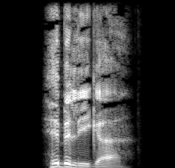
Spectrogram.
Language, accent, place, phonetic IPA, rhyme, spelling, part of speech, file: German, Germany, Berlin, [ˈhɪbəlɪɡɐ], -ɪbəlɪɡɐ, hibbeliger, adjective, De-hibbeliger.ogg
- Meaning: 1. comparative degree of hibbelig 2. inflection of hibbelig: strong/mixed nominative masculine singular 3. inflection of hibbelig: strong genitive/dative feminine singular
